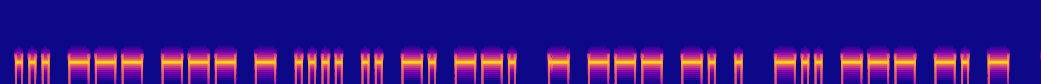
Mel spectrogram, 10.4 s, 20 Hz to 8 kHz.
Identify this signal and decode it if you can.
Morse code, heard as a keyed tone, about 18 wpm, 800 Hz. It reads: SOOTHING TONE DONT
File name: Morse / psg-18wpm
